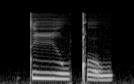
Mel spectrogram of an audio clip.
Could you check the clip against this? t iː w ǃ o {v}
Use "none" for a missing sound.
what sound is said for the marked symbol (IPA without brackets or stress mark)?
w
